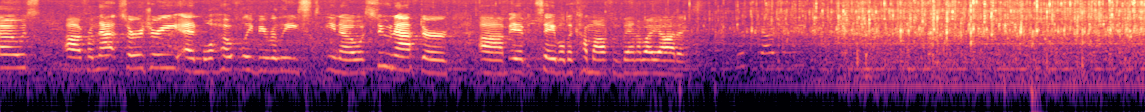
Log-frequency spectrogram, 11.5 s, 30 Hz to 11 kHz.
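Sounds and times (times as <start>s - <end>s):
speech: 0.8s - 7.0s
low mechanical hum of a pump running: 6.6s - 11.4s
clean salt water pouring and splashing into an aquarium tank: 6.9s - 11.4s.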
